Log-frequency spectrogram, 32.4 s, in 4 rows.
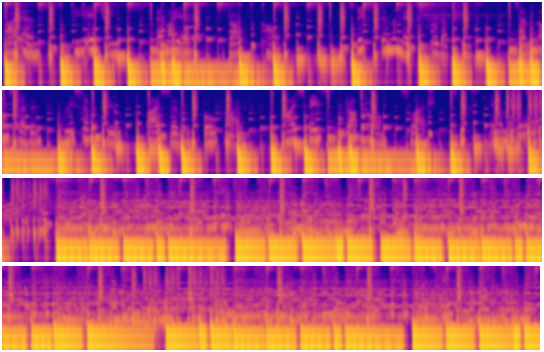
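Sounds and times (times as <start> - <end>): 
mute crunk beat: 0.0 - 32.3.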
